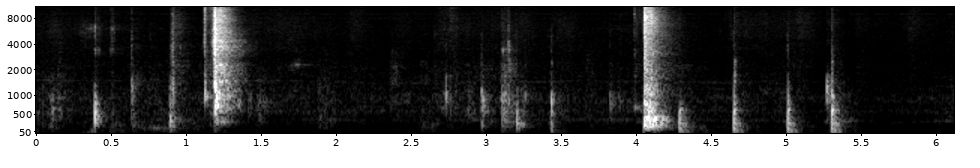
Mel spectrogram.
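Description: Cardboard trading card boxes being handled and set down on a table: a run of sharp knocks and taps, the loudest about four seconds in.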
